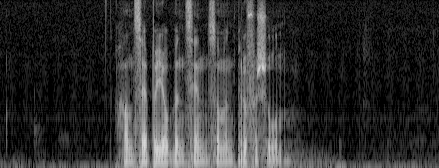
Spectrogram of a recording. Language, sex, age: Norwegian, male, 24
